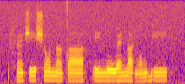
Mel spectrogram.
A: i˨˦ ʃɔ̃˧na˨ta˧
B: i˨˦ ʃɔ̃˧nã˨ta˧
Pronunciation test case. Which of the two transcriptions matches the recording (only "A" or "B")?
B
